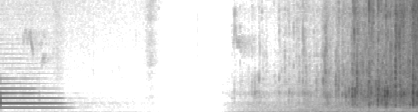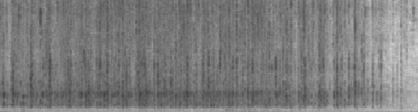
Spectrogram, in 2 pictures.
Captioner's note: applause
